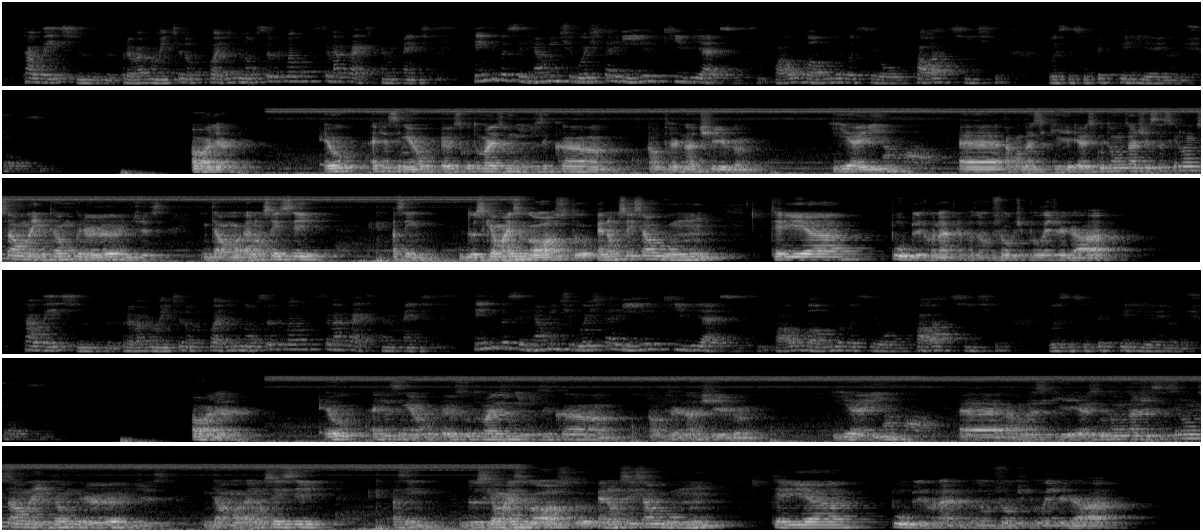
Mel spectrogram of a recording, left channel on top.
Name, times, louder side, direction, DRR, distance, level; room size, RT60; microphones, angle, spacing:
voice 1, 0.2-12.4 20.8-21.3, equal, 10° left, -2 dB, 0.6 m, -42 dB
sound 1, 13.1-13.6 14.3-14.7 15.6-16.0 16.9-17.4 18.3-18.7 19.6-20.2 21.0-21.4 22.2-22.7 23.4-23.8, right 1 dB, 80° right, 0.5 m, -46 dB
voice 2, 13.9-14.4 15.2-18.1 18.4-19.5 20.3-20.9 21.6-25.6 26.0-27.2 27.9-31.1 31.7-32.5 32.9-35.0, left 3 dB, 80° left, 3 dB, 0.5 m, -27 dB
Cricket, 14.6-29.2, left 1 dB, 60° right, 1.0 m, -41 dB
3.9 x 2.3 x 3.4 m, 0.87 s
head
